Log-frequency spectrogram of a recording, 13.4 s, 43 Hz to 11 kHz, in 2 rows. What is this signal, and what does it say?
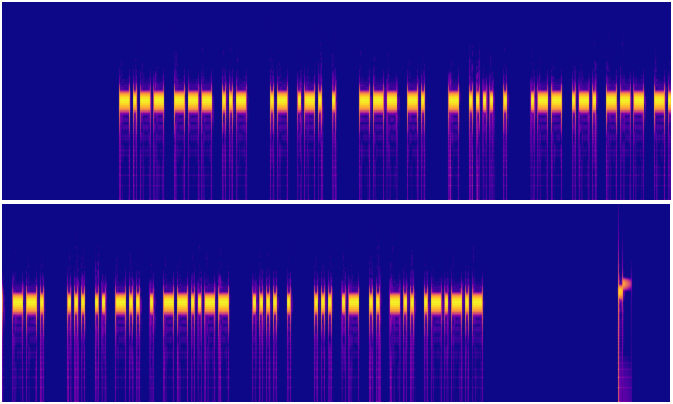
Morse code, heard as a keyed tone, about 36 wpm, 700 Hz. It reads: YOU ARE ON THE WRONG SIDE, HE SAID.
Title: Sentences from Top 1000 Words - Review Part 1 - 35wpm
